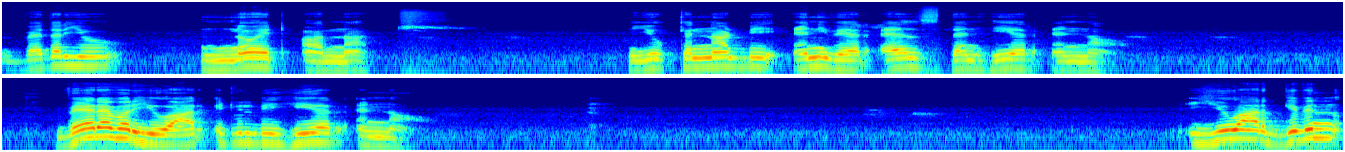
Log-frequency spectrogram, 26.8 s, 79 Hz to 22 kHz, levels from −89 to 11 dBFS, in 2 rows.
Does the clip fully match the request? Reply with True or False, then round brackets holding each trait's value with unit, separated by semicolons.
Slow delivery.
True (60 wpm)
